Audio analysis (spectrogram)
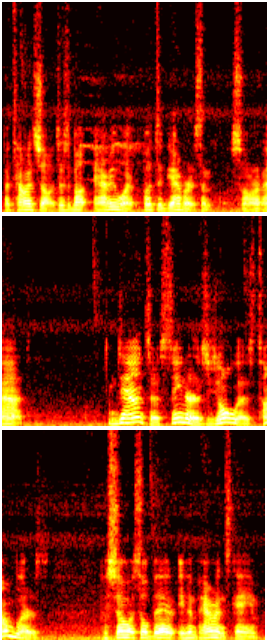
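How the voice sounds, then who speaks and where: A man's voice: mid-range voice, big pitch swings, a little slow, creaky, slight background noise, poor audio. A man reading a children's story aloud as narration, now and then stumbling and correcting himself. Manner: occasional stumbles and self-corrections while reading. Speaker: story reader.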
